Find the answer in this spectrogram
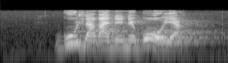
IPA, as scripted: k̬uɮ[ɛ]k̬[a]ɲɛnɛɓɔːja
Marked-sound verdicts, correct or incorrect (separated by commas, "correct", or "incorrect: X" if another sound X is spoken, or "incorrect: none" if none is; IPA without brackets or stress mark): incorrect: a, correct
